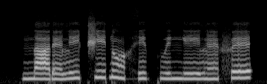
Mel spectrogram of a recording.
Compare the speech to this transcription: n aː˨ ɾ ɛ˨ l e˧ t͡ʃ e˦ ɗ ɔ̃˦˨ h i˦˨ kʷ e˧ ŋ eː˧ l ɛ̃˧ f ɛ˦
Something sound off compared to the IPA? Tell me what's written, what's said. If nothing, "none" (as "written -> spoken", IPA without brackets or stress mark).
i˦˨ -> e˦˨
